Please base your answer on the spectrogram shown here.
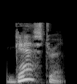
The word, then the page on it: gastrin: British English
